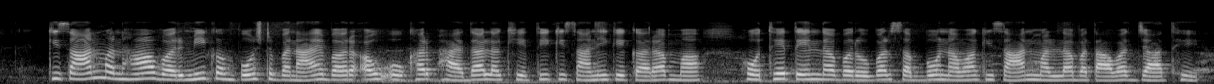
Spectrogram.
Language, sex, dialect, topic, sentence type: Chhattisgarhi, female, Central, agriculture, statement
